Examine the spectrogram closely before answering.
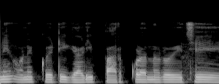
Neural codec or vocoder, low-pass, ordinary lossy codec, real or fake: none; 7.2 kHz; none; real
